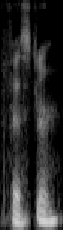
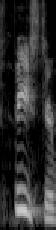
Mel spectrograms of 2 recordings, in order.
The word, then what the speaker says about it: Feaster: Is it Feaster and not Fister? It's Feaster, but we call him Fister in the We call him sales Fister, Okay. yeah, because it's spelled like like a fist, like Gotcha.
